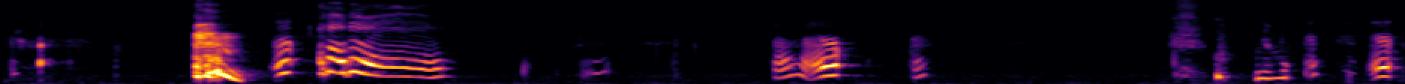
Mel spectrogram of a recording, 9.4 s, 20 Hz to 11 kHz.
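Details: Adult mother coughing while her 3-month-old infant (7 kg) laughs: a few short adult coughs alternating with bright infant squealing laughter in a quiet room.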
